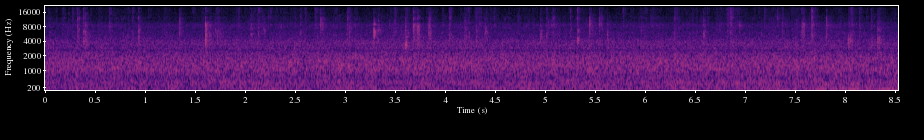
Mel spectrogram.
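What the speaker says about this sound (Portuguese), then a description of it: "Muita chuva." Heavy rain falls steadily on surfaces in Santo Antônio de Pádua, a dense continuous hiss with scattered close droplet ticks throughout and no voices.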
